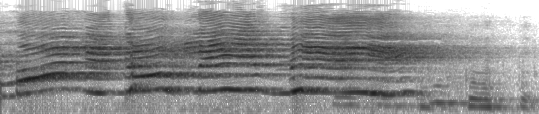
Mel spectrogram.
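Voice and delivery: loud, high, slow wailing plea; crying child. Retold or imitated. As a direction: wail it like a sick child left alone. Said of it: "I would cry and say".

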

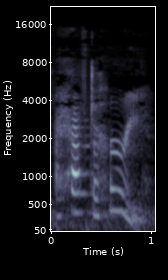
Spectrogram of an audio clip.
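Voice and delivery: high, urgent cry; flustered hurry. A narrator's reading. Geronimo panicking about the armored car, high urgent voice. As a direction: sound rushed and flustered.

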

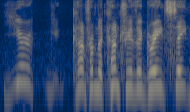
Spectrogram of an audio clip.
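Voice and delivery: high-pitched retold accusation; insulting accuser. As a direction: imitate an angry man hurling insults, pitched high. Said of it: "He started insulting America".

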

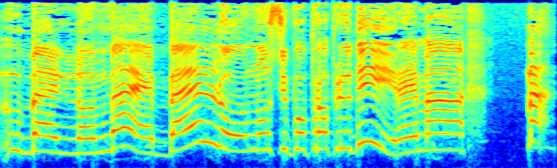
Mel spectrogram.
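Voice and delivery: hesitant. Acted. Character doubts the dancer was so handsome, hesitant and drawn out.

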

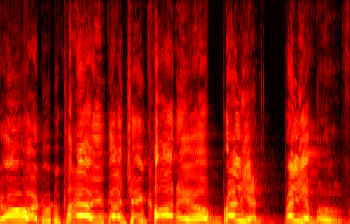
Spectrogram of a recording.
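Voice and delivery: mock British accent, cocktail-party praise. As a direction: ham up a British-accented insider gushing. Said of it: "I don't know why they're British".

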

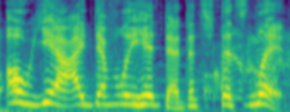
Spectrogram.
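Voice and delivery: imagined excited reaction. Pretend. Gamer imagining a nice clip, mock-excited reaction.

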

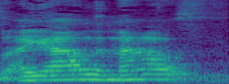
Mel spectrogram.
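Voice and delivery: ordinary delivery

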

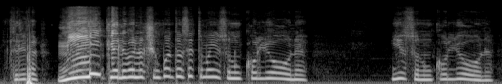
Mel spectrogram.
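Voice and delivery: high loud dismay fading to self-mockery; squeaky horrified disbelief; shocked squeal. Real, not acted. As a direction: freak out at the level then scold yourself. Shocked at enemy level.

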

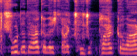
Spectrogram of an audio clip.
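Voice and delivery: ordinary delivery

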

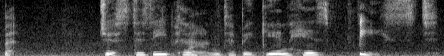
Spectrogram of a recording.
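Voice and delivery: ordinary delivery

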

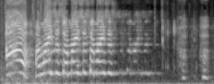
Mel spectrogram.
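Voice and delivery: high, rapid-fire repeated yelling; frantic shouting. Real, not acted. Gamer in a sudden panic, frantic high shouting. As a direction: blurt it over and over in a high yell. Frantic outburst during game.

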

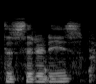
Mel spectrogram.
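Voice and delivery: Thucydides as "thuh-SID-ih-dees"; Thucydides with no "you" sound, stress on second syllable; corrected pronunciation. Shown as a demonstration. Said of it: "I believe it's".

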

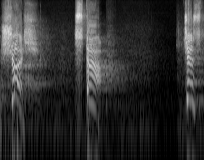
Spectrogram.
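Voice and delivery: high mock nagging voice, slow on close your mouth; squeaky hammed-up shushing nag; mocking shushers. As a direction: poke fun at the shushing friends. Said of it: "these guys are saying".

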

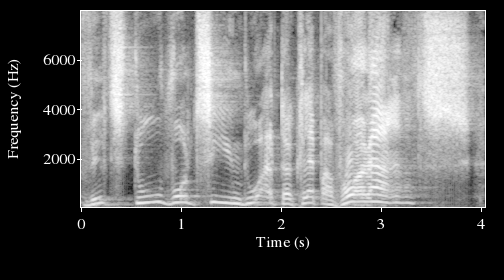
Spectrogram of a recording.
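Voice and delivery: high, loud scolding hag yelling at her nag; shrill witch shrieking. Acted. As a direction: shriek at the lazy horse. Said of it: "mit schrillem Geschrei an". (schrilles Hexengeschrei)

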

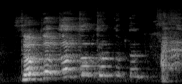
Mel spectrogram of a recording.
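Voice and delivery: high frantic stopping; panicked stop. Real, not acted. Beer overflowing.

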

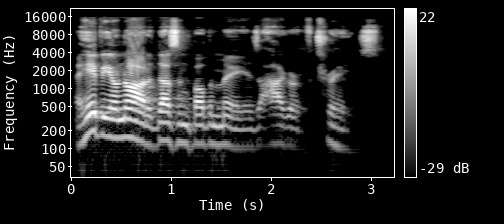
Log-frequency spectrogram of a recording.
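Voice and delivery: loud, declaiming poem reading; poem recitation. Acted. Poet reciting his poem to the host, declaimed. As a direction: proclaim the verses with fervour.

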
